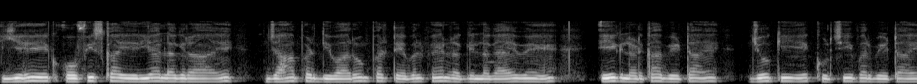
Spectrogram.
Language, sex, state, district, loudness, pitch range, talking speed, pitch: Hindi, male, Rajasthan, Jaipur, -15 LUFS, 135-155 Hz, 195 wpm, 145 Hz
